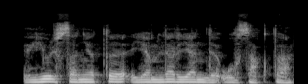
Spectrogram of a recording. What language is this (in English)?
Bashkir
